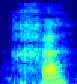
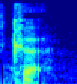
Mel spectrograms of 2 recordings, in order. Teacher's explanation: it's a fricative or aspirant. It's a continuous sound, while K is a hard sound that stops.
